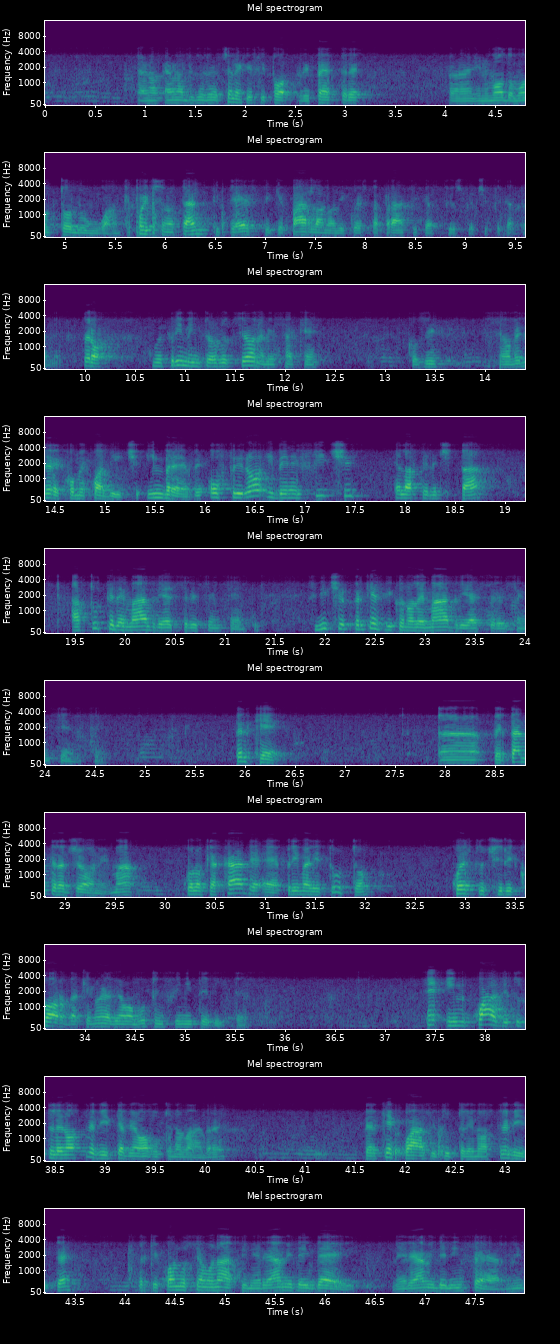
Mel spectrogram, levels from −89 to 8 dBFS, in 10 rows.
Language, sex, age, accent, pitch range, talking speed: Italian, male, 50-69, native, 115-155 Hz, 140 wpm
